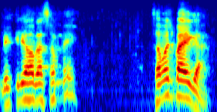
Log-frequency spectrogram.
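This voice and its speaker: A man teaching chemistry in an online class, with an Indian accent when he switches to English, who dictates notes slowly and jokes with his students. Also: on the high side, expressive, a bit bright, muffled recording. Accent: Indian English mixed into Hindi.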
